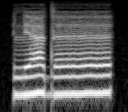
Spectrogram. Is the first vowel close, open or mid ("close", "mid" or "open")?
open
